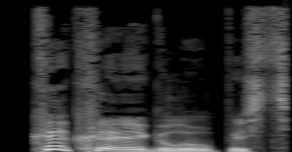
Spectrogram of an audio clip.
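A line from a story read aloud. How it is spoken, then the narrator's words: Laughing. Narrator (Russian): Эвита рассмеялась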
